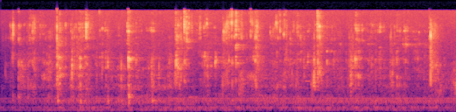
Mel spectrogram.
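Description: Close-miked wet chewing of a mouthful of cheesy macaroni and baked beans: a busy run of small sticky clicks and lip smacks.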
